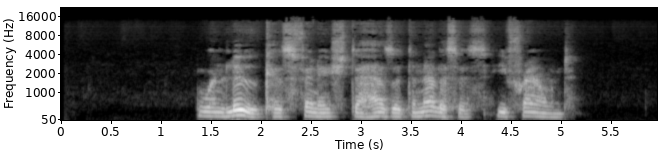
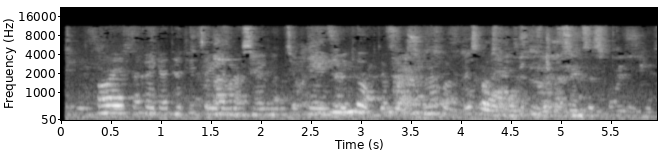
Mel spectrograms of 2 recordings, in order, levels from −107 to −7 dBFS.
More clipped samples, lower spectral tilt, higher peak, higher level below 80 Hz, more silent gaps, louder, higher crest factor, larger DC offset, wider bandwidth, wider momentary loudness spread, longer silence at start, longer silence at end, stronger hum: neither; about the same, -4.5 dB/octave vs -4.5 dB/octave; about the same, -8 dBFS vs -8 dBFS; second, -70 dBFS vs -52 dBFS; neither; about the same, -28 LUFS vs -26 LUFS; about the same, 22 dB vs 18 dB; neither; first, 14.5 kHz vs 11.5 kHz; first, 15 LU vs 12 LU; first, 1.35 s vs 0.05 s; first, 0.85 s vs 0 s; neither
